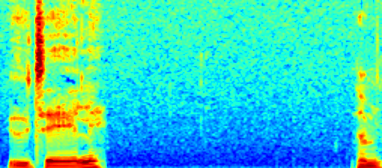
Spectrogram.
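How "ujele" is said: "Ujele" joined smoothly as one word; whole-word pronunciation. Shown as a demonstration. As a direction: say "Ujele" without breaks, rising at the end. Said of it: "is pronounced like this".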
